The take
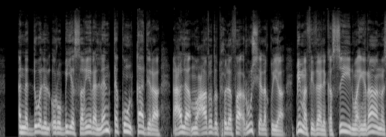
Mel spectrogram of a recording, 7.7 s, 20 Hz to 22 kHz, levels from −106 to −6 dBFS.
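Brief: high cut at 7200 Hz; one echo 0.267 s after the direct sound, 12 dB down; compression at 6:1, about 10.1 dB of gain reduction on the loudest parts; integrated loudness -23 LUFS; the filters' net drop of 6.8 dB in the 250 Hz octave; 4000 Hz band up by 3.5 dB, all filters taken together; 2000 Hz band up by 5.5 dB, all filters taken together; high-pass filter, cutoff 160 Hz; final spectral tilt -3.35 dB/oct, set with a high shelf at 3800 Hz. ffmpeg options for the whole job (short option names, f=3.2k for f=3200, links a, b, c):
-af "highpass=160,lowpass=7.2k,equalizer=f=250:t=o:g=-8.5,equalizer=f=2k:t=o:g=8.5,highshelf=f=3.8k:g=-5.5,equalizer=f=4k:t=o:g=4.5,acompressor=threshold=-35dB:ratio=6,aecho=1:1:267:0.251,volume=16.5dB"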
